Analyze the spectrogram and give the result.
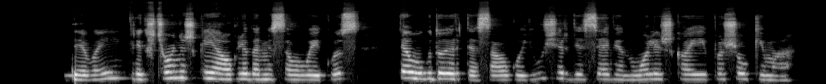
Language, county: Lithuanian, Klaipėda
